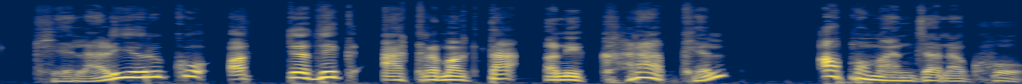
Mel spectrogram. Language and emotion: Nepali, disgusted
